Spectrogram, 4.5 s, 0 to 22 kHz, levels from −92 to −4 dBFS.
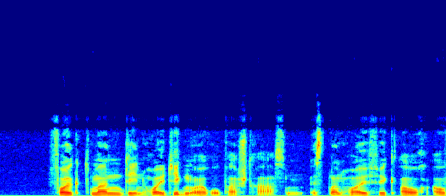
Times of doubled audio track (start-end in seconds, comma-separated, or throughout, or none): none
